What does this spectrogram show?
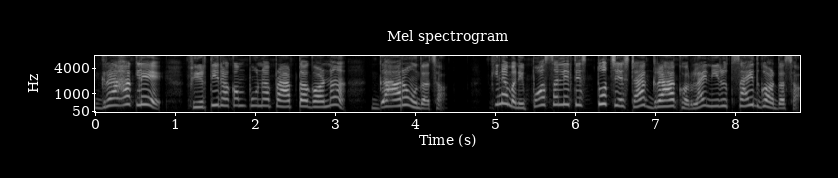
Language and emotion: Nepali, disgusted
